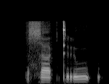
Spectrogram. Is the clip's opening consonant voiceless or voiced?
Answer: voiceless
